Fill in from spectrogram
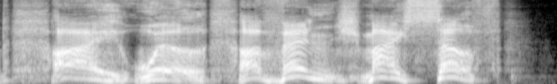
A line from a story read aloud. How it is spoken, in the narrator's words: the Blood Angel growled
